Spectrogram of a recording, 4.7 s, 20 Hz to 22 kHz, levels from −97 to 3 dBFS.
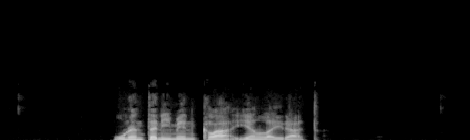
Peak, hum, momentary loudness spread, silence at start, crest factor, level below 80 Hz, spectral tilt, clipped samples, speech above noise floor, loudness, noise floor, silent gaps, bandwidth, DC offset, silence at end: -6 dBFS; none; 9 LU; 1.15 s; 20 dB; -60 dBFS; -8.5 dB/octave; under 0.1%; over 67 dB; -24 LUFS; under -90 dBFS; none; 7.2 kHz; under 0.1%; 1.65 s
